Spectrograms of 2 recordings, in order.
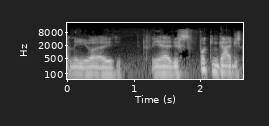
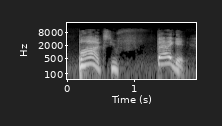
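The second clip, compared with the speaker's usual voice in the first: play-acted loud, high taunting scream. Telling a story about spotting a guy on the street, retelling a loud scream. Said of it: "I scream out really loudly".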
